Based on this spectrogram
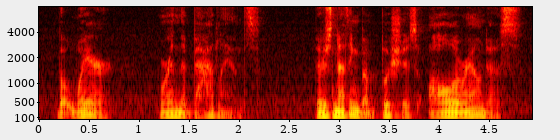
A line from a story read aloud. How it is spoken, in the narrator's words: exclaimed Ellery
